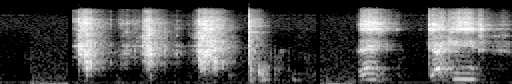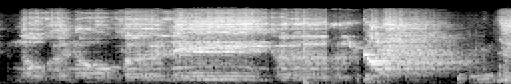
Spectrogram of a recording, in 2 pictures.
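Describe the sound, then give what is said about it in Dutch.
A voice imitates a short mid-segment jingle, not the intro jingle: a few quick percussive bursts, then a sustained, melodic, sung-like run of sound, fairly loud. “Ja, ik heb een middenjingle. Het is niet de intro jingle, het is een middenjingle.”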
